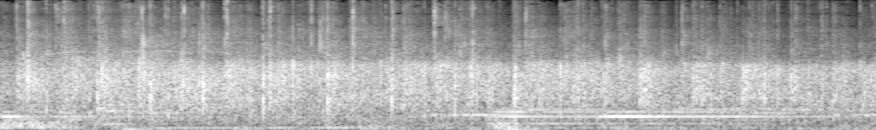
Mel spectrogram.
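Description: An audience applauds steadily throughout, a dense wash of many hands clapping at an even loudness, with a faint sustained tone running underneath.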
